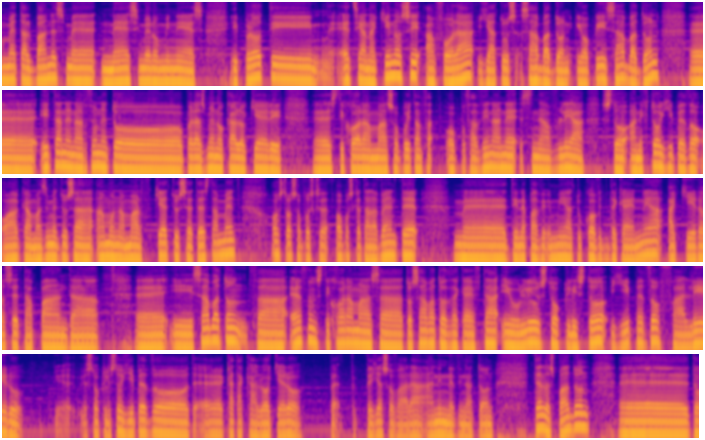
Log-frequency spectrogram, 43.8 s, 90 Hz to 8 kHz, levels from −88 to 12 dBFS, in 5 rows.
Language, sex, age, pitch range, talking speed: Greek, male, 20-39, 105-120 Hz, 120 wpm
